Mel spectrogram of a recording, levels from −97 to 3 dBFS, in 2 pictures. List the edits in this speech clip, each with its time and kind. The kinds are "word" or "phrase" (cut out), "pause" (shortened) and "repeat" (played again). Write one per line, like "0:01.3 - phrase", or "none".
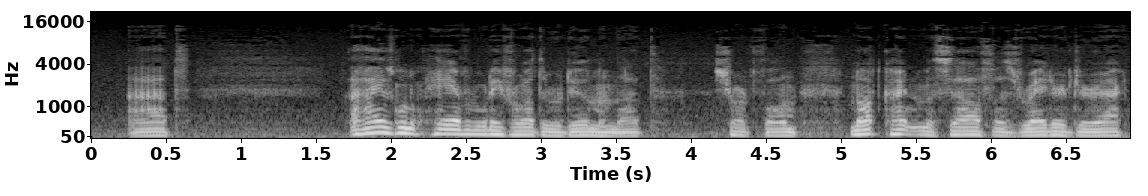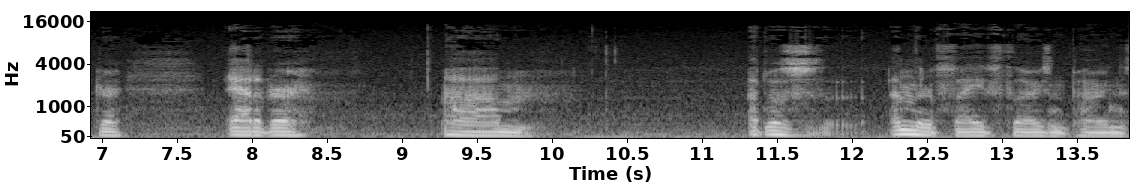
0:04.2 - word
0:12.5 - word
